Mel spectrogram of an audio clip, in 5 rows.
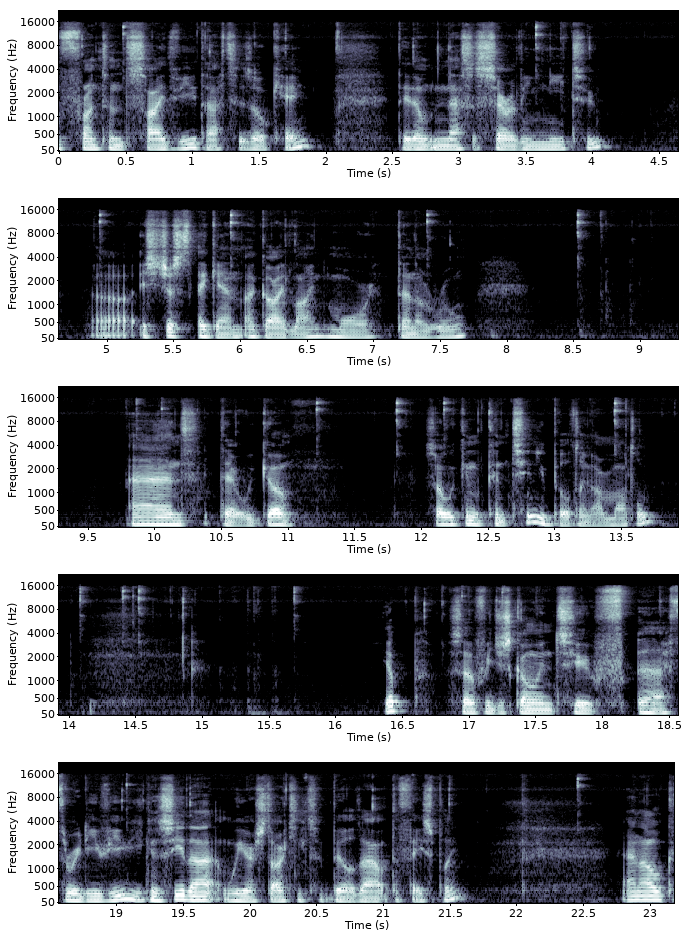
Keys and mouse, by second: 0.5-14.5 drag, 9.0 `, 13.9 `, 14.9 `, 15.5 alt+z, 15.7-17.3 drag, 17.1 Tab, 19.4 `, 20.3 `, 21.4 Tab, 21.4-22.6 middle drag, 22.6-23.1 drag.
